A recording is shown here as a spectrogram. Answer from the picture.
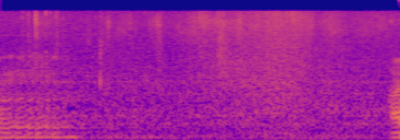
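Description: A man's voice holding one drawn-out syllable on a steady pitch for under half a second, then only faint steady background hiss and hum of the room.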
